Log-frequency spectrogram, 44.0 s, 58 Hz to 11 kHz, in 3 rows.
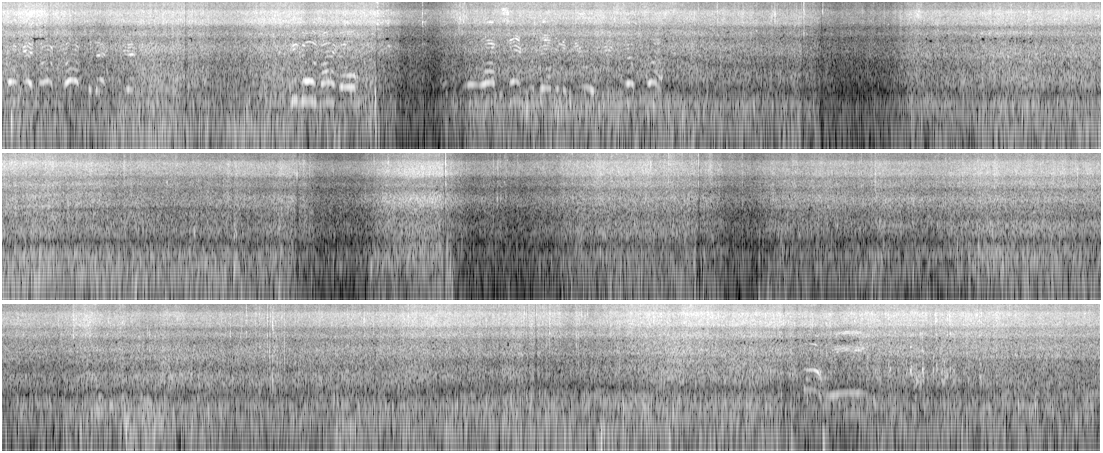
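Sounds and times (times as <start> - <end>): river ice grinding and hissing: 0.0 - 11.1, 25.0 - 43.9.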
